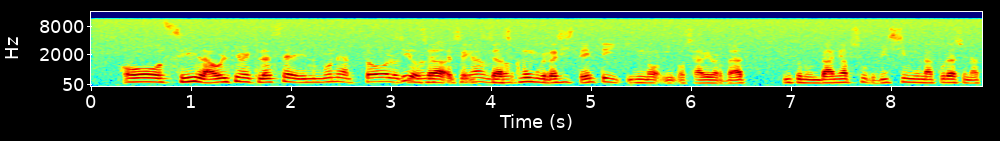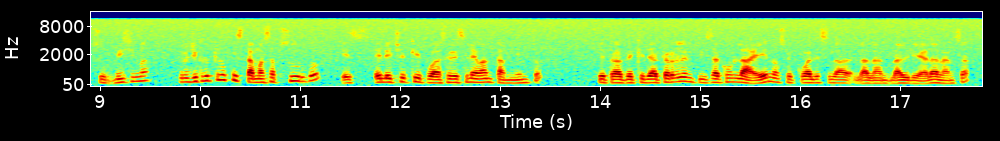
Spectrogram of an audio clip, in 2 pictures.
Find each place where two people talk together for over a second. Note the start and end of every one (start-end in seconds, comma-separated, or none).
3.0-4.3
